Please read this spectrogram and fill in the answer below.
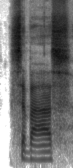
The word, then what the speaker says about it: Servas: Servas, also mit dem Z vorne ausgesprochen gibt es auch noch.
